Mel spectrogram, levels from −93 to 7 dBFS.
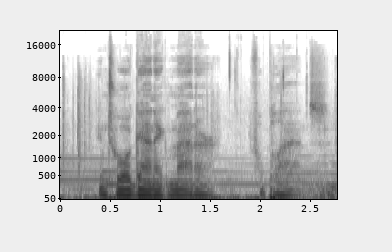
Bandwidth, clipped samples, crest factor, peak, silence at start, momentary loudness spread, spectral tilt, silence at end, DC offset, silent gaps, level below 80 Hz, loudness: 14 kHz; under 0.1%; 16 dB; -4 dBFS; 0 s; 19 LU; -6.5 dB/octave; 0 s; under 0.1%; none; -30 dBFS; -21 LUFS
